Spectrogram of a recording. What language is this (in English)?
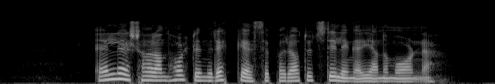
Norwegian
